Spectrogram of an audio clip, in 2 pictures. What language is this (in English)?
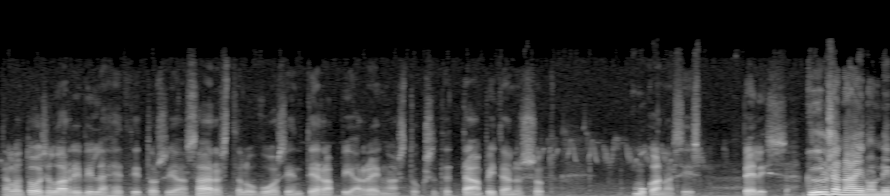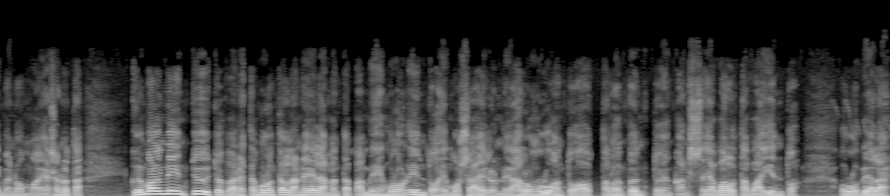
Finnish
